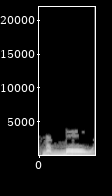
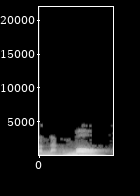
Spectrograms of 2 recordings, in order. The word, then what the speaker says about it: Nam mô: Nhưng mà hồi xưa không có đọc nam mô, mà ngày xưa đọc là nẵng mồ. Sau này mình mới đọc, nó có hai cách đọc. Một là đọc nẵng mồ, hai là đọc nam mô. Nhưng mà nẵng mồ là ngày xưa ta đọc đó.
